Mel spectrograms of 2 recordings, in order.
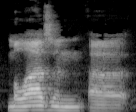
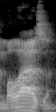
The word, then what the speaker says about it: Malazan: the first book of Malazan, Book of the Fallen. I think it might be pronounced Malazan because I thought the city is Malaz, or like the country or whatever it's named after is Malaz.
